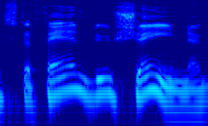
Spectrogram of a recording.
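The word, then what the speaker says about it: Stéphane Deschênes: of naturism from Canada Stefan duain good morning Stefan how are you today did I do okay on the semi French pronunciation of your name you did very well yes very well thank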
